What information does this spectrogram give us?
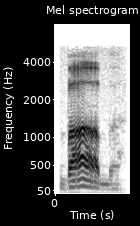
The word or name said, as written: bub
